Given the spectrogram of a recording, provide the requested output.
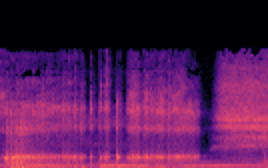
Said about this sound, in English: Oh, what an angel. That game must have really worn him out. Wow, for such a little mouse, he sure does have a loud snore.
